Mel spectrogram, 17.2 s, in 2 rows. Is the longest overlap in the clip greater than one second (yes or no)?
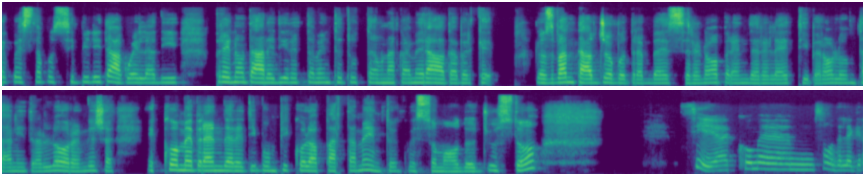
no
